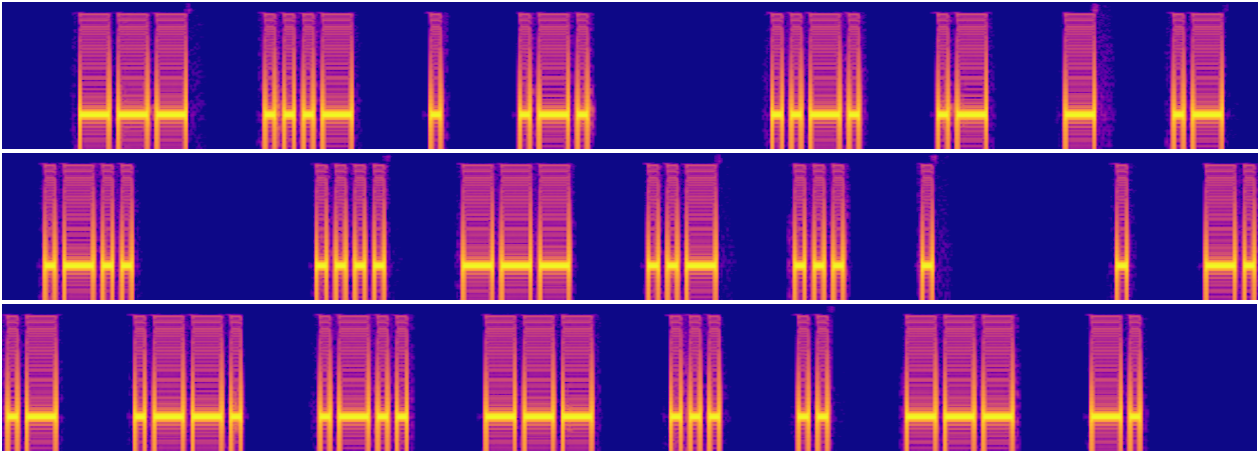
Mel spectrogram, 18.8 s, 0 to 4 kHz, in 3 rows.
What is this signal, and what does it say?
Morse code, heard as a keyed tone, about 25 wpm, spaced as for 15 wpm, 550 Hz. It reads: OVER FATAL HOUSE EXPLOSION
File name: podcast / News headlines-1x-25x15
